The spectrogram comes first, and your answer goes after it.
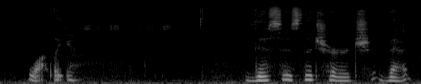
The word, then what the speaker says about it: Whatley: wal Walt Walt Le the spelling of it is w h a t l y I will let you figure out the best way to pronounce it in the YouTube video which I went to they pronounce his name Watley this is the church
